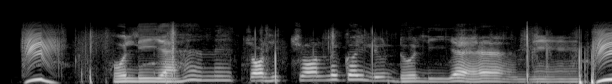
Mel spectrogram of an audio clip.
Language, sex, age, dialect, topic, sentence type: Bhojpuri, male, <18, Southern / Standard, agriculture, question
